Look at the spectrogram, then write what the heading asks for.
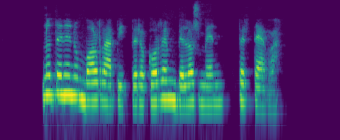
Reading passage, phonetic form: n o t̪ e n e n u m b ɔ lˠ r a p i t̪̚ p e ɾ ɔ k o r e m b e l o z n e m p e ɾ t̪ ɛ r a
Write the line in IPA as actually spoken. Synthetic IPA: n o t̪ e n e n u m b ɔ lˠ r a p i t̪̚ p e ɾ ɔ k o r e m b e l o z m e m p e ɾ t̪ ɛ r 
